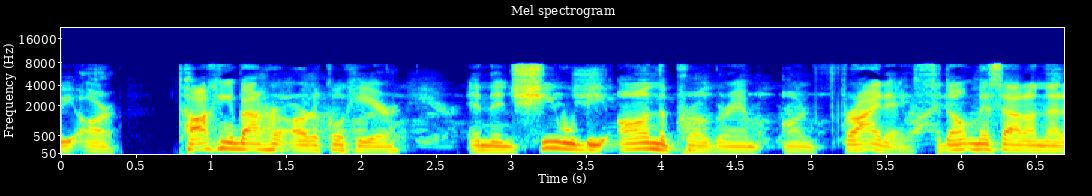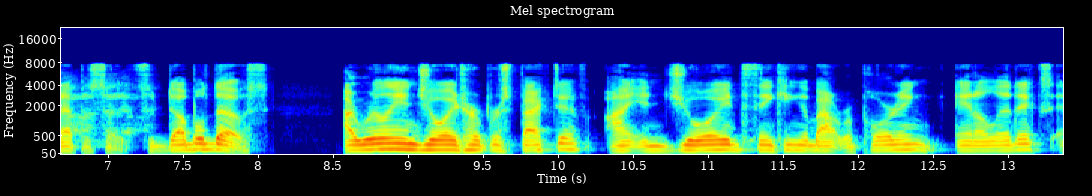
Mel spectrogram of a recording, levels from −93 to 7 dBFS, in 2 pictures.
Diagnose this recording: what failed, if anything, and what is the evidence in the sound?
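What failed is a feedback echo between two devices, which sits at the call-processing stage. From 1.31 s to 7.35 s the speech comes back at a steady interval of roughly 0.4 s, peaking at about 19 dB below the direct speech. A second device in the room is playing this call out loud, and this microphone picks it up again. The echo canceller only knows about its own device's output, so it lets that loop straight through.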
